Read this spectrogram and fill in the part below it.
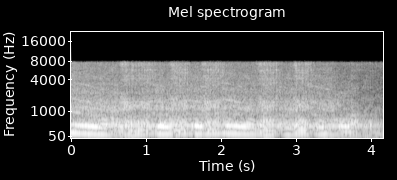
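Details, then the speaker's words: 1974 MG Midget after a carburettor and drivability upgrade, with the breather not yet fitted: it starts quickly and picks up sharply on each of several quick blips, dropping back cleanly. Healthy revving with good throttle response. "you got some uh great throttle response on that so I'm excited"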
